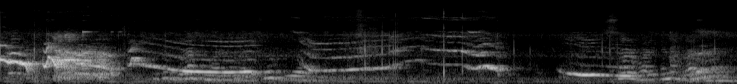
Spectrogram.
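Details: Poodle puppy yowling and crying in drawn-out, wavering howls that slide downward, several long wails separated by brief pauses, with a softer whine at the end.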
